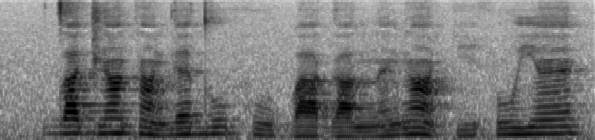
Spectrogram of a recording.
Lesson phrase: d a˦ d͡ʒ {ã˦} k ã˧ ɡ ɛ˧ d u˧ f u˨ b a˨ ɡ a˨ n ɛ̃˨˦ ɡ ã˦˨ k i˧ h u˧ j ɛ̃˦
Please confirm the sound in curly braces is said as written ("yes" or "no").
yes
